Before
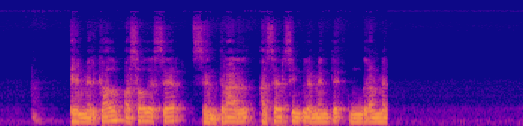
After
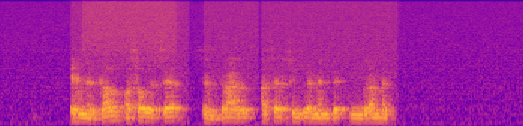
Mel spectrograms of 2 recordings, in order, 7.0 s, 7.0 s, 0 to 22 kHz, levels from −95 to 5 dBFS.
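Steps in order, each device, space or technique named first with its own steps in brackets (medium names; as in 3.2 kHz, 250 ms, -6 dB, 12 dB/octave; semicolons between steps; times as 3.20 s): dictaphone (band-pass 380–3800 Hz; level rider gain up to 14 dB; wow and flutter; white noise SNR 16 dB); 1.10–2.35 s: tone controls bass +1 dB, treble +7 dB; gated-style reverb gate 140 ms falling, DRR 4.5 dB; gate -28 dBFS, range -8 dB; trim -1 dB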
